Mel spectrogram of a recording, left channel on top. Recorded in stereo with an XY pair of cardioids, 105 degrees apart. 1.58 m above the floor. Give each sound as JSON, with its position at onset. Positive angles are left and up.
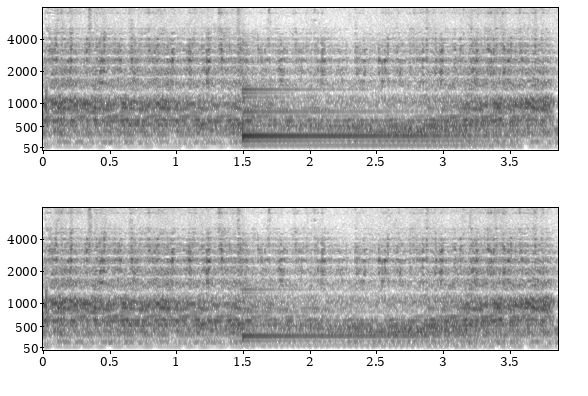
{"t": 0.0, "sound": "a fan", "azimuth_deg": -5}
{"t": 1.5, "sound": "a guitar", "azimuth_deg": 50}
